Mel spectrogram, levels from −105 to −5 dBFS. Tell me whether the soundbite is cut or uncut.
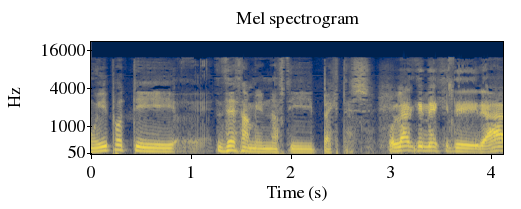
cut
